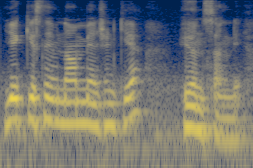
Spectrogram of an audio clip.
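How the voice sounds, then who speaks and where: A man with a slightly high, mellow voice and big swings in pitch teaches exam-oriented history in Hindi laced with English terms, at a moderate pace. It is an online video classroom lecture where he answers questions he raises himself and repeats key words.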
